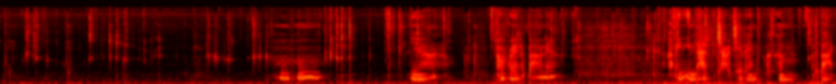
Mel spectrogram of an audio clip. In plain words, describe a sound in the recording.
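A pen taps and clicks against teeth close to a microphone.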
